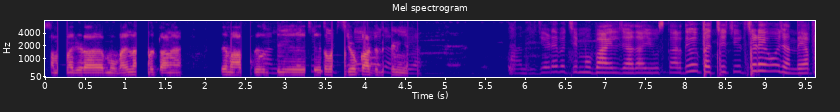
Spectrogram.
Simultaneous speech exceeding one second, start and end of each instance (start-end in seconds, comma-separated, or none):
2.7-4.6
